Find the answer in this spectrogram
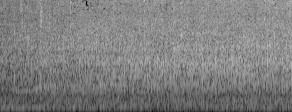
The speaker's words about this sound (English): Those of you who are clapping, your hands will never be empty.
